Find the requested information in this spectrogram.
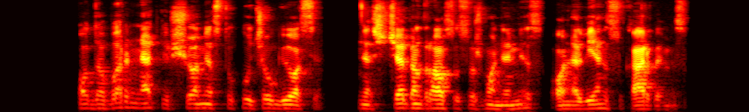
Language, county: Lithuanian, Kaunas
